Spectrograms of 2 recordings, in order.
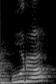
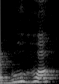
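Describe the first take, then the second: First: Burro with a single tapped R, like Spanish buro; wrong pronunciation. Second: Burro with the double R as a throaty h sound, buho; correct pronunciation. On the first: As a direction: burro said wrongly with a light flicked r. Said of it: "lembrar que não é burro". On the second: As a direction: burro said the Portuguese way, rr breathed like an h. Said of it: "é burro". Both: Shown as a demonstration.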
